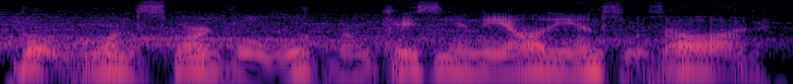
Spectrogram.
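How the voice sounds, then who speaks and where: Male poetry reader, theatrical and emphatic, very gravelly, with music and crowd sounds behind. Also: on the high side, low-quality recording. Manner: emphatic, swings between loud declaiming and hushed drawn-out phrases. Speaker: reader of a classic poem. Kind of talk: theatrical dramatic poetry recitation.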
